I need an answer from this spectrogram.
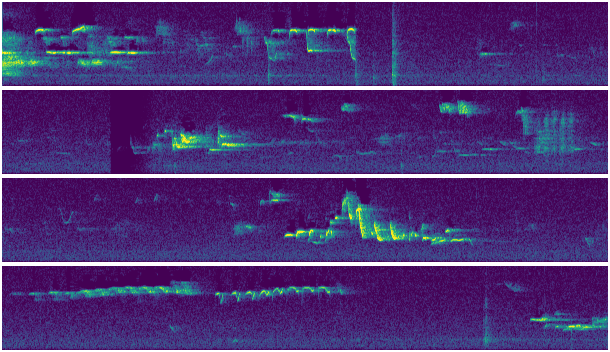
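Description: Faint birdsong: small birds chirping in short, scattered phrases with pauses between them. Later there is a run of quick, high, thin notes.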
